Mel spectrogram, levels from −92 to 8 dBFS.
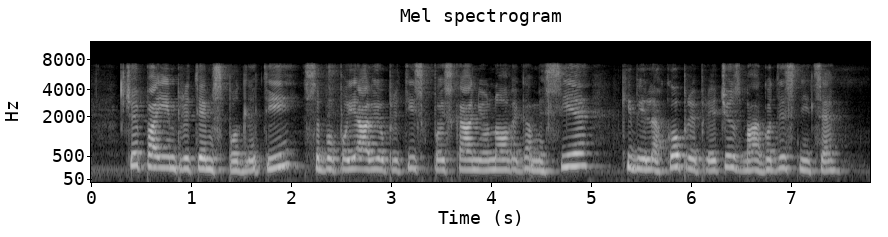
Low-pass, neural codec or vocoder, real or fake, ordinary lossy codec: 7.2 kHz; none; real; none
